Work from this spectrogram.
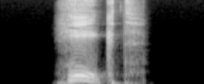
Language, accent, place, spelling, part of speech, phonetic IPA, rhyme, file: German, Germany, Berlin, hegt, verb, [heːkt], -eːkt, De-hegt.ogg
- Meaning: inflection of hegen: 1. second-person plural present 2. third-person singular present 3. plural imperative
